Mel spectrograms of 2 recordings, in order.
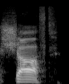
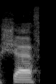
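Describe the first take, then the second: First: It is said in a non-American accent. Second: It is said in an American accent. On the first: The speaker calls it wrong. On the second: The speaker calls it right.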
